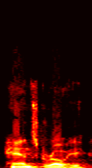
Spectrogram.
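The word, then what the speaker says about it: Hansgrohe: The correct pronunciation is Hans Grohe.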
